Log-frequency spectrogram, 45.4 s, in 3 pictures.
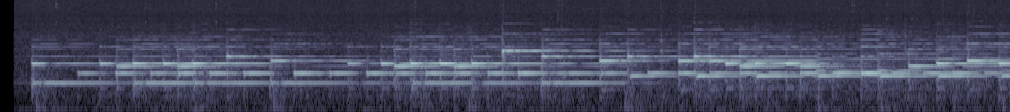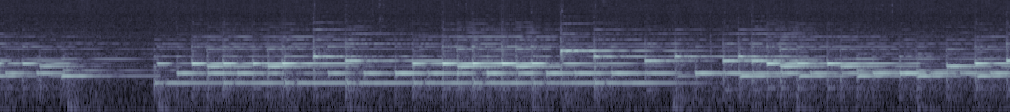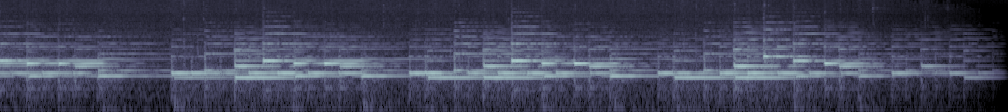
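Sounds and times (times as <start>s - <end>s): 
piano piece: 0.2s - 45.4s.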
